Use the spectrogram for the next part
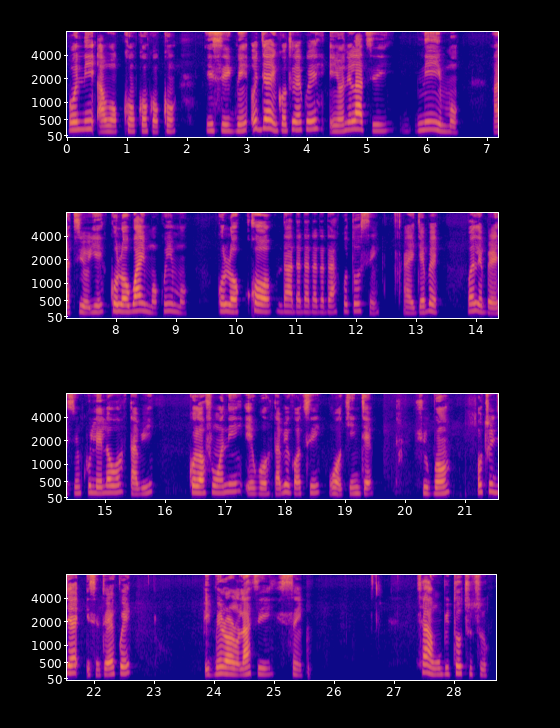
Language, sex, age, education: Yoruba, female, 15-29, tertiary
